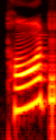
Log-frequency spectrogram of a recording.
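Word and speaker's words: thought: अब यहां पर देखिए थॉट है थॉट में जीएच साइलेंट है यहां पर जो है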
